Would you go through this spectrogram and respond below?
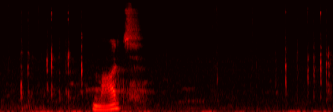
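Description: A file name is typed on a computer keyboard, a quick run of light clicking keystrokes around a brief spoken word.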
